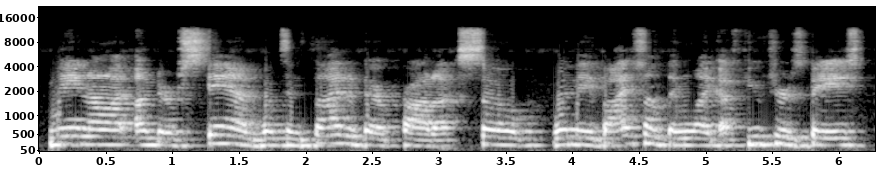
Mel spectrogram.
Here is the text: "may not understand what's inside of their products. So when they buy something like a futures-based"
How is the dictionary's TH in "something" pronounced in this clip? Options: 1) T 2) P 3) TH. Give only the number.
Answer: 3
